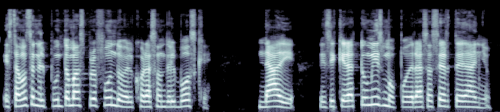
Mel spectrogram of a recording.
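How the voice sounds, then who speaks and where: A woman reading a calm, detached tall soldier. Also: mid-range voice, moderate pace, smooth, dry recording, studio quality, natural voice. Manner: unconcerned, matter-of-fact.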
